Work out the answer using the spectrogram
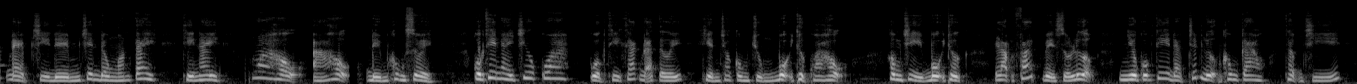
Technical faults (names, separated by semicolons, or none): repeated stalls (stutter); short stall from a late packet; jitter buffer speed-up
